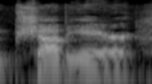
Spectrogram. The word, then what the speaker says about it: Xavier: clares Herz case um I've spoken to some individuals in this part of the world who say shabier is probably the closest that we can get to actually pronouncing his name correctly um so let's just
